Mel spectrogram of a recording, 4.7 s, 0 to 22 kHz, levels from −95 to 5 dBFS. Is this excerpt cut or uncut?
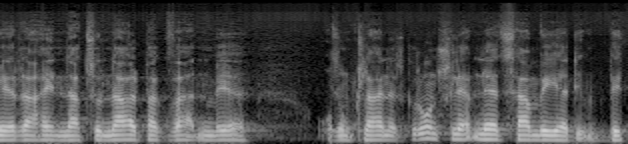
cut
